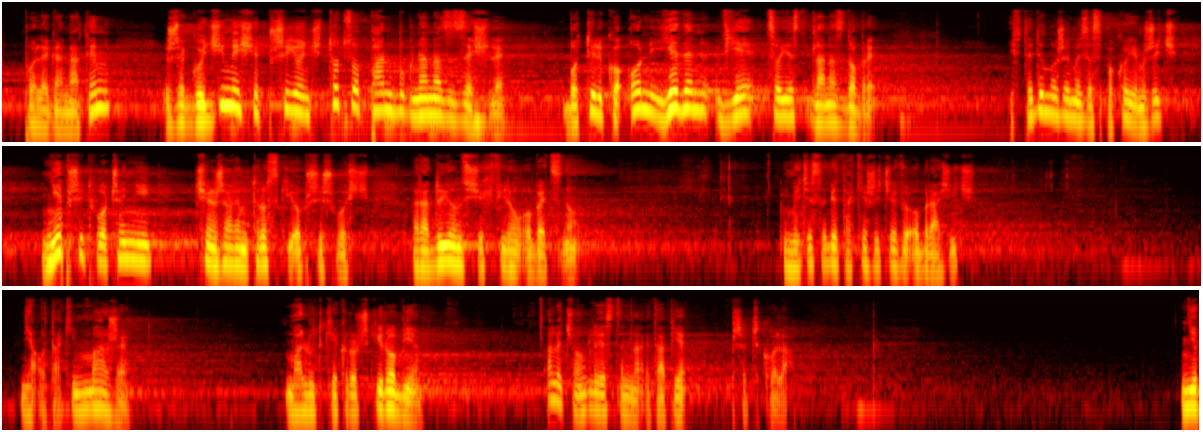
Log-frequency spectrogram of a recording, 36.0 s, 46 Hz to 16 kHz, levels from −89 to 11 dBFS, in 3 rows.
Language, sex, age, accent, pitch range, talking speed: Polish, male, 50-69, native, 95-125 Hz, 95 wpm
